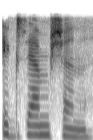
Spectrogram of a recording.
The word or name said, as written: exemption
